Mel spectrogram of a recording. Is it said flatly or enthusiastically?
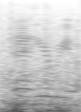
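flatly. It is said flatly, without enthusiasm.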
